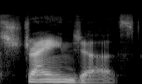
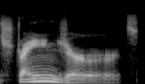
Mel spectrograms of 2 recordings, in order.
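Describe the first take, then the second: First: The R before the final S is dropped. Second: The R before the final S is pronounced. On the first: "you hear that us sound" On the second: "rather than strangers"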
